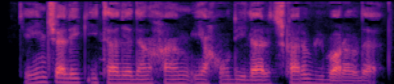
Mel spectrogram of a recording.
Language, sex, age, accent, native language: Uzbek, male, 18-24, Andijon, Uzbek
